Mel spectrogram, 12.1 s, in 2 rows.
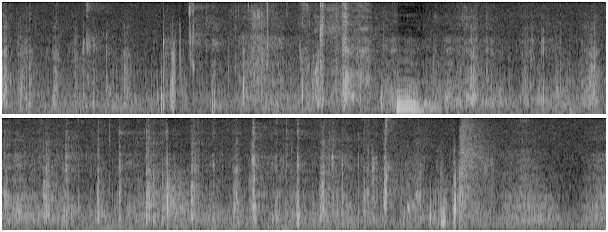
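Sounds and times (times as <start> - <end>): chewing with wet mouth clicks: 0.0 - 10.9.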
